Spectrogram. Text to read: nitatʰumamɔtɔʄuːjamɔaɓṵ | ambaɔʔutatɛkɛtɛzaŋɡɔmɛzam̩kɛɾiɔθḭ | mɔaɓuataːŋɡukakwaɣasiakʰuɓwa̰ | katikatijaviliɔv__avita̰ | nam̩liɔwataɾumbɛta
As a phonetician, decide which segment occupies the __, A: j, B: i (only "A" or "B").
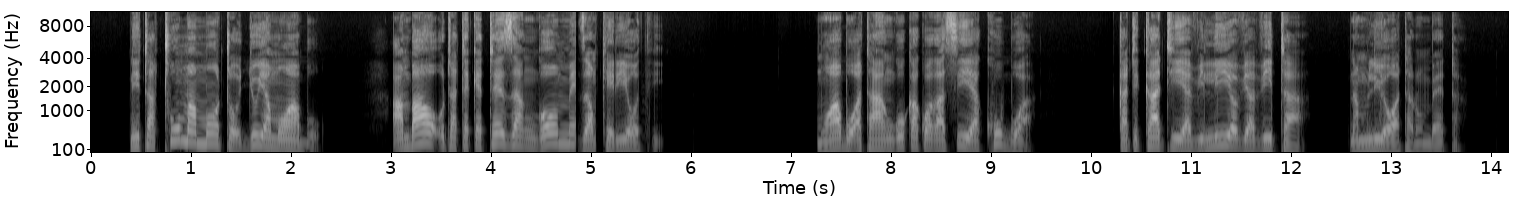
A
